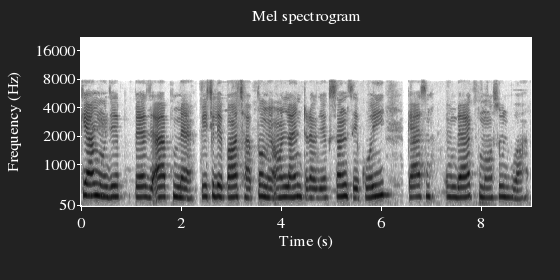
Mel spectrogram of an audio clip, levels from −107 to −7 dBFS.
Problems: none marked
